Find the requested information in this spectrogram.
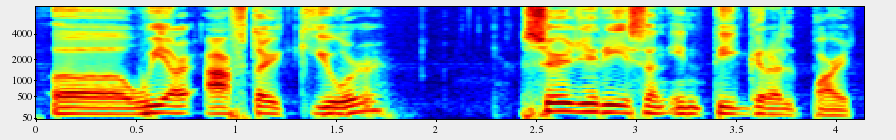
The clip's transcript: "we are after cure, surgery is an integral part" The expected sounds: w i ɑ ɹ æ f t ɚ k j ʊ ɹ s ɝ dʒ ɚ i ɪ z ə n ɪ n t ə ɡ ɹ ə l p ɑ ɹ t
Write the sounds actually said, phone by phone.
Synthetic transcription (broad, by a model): w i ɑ ɹ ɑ f t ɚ k j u ɹ s ɝ dʒ ɚ i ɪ s ə n ɪ n t ə ɡ ɹ ə l p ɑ ɹ t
